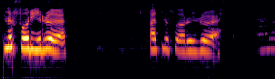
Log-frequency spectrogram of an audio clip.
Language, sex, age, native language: Icelandic, female, 10, Polish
